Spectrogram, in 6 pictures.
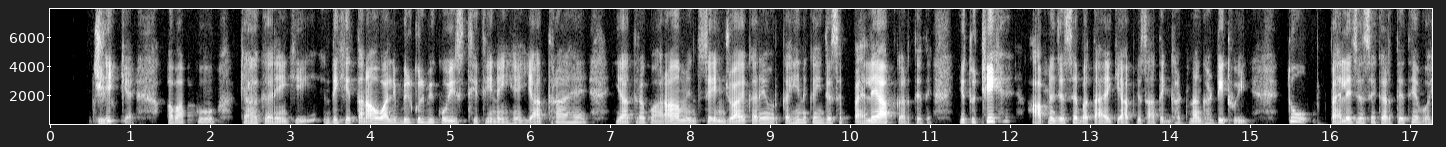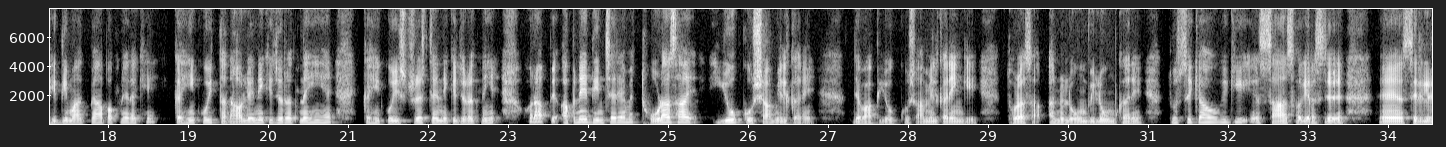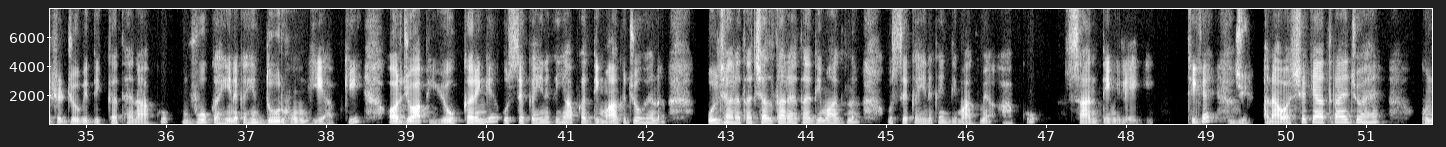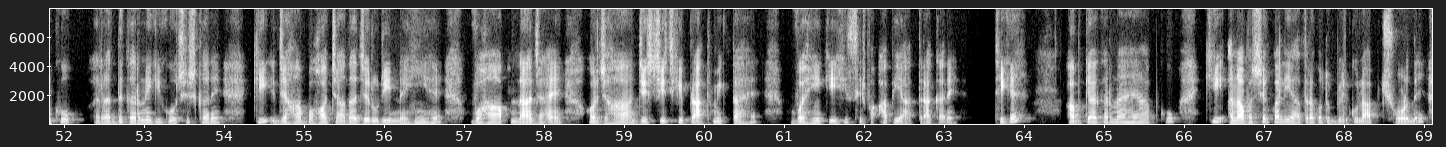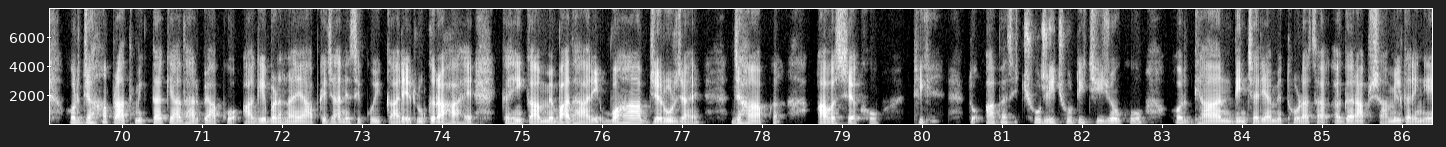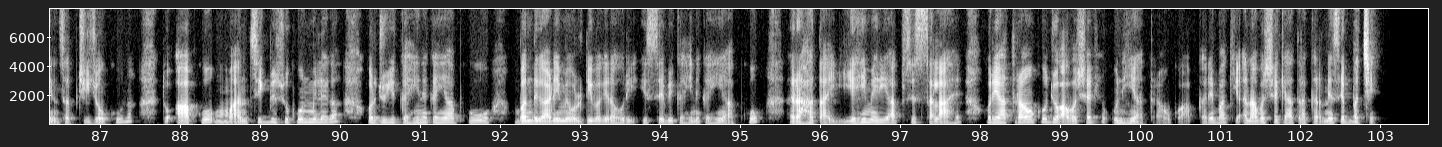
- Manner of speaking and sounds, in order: other background noise; in English: "एन्जॉय"; in English: "स्ट्रेस"; in English: "रिलेटेड"
- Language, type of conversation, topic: Hindi, advice, मैं यात्रा की अनिश्चितता और तनाव को कैसे संभालूँ और यात्रा का आनंद कैसे लूँ?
